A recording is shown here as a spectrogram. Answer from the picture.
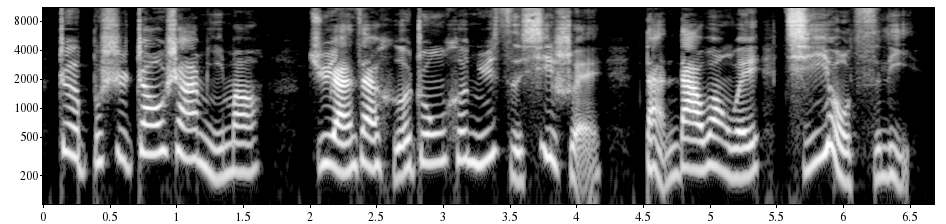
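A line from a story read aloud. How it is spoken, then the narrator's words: Shocked, disgusted shouting. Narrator (Chinese): 僧人，他们发出惊讶而憎恶的大声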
